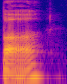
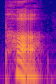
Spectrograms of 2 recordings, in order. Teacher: And that is the mistake a lot of people make. Instead of saying b, they throw out the vibrations and say p.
